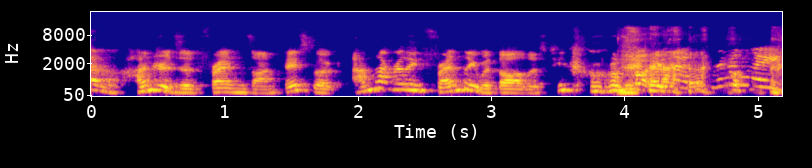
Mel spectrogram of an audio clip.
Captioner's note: all chuckling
